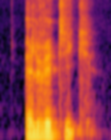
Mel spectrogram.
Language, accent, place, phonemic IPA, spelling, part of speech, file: French, France, Lyon, /ɛl.ve.tik/, helvétique, adjective, LL-Q150 (fra)-helvétique.wav
- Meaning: Swiss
